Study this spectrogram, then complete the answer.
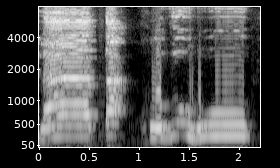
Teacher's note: لام کو کھینچ لیں، اس کے بعد الف مدہ لگا ہوا ہے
